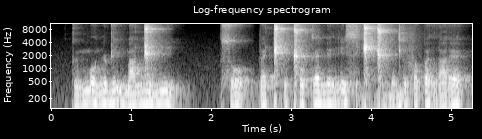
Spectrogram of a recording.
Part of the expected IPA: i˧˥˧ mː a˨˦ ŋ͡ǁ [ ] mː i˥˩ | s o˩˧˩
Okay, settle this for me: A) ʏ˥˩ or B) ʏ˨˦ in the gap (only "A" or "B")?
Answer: A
